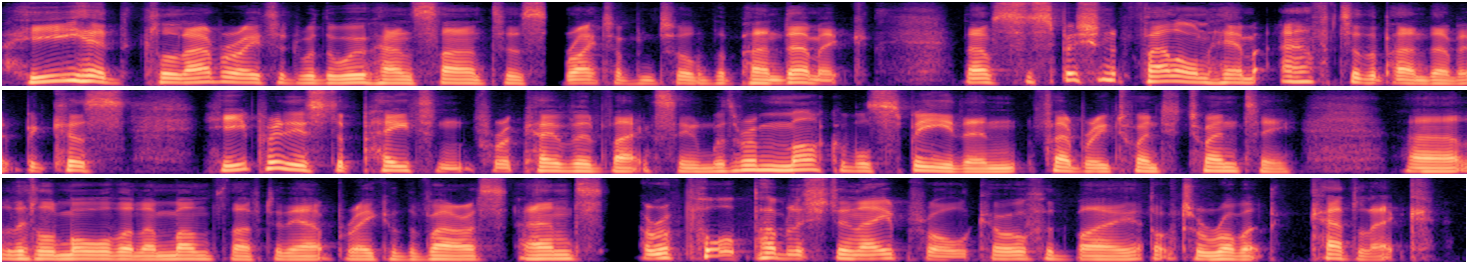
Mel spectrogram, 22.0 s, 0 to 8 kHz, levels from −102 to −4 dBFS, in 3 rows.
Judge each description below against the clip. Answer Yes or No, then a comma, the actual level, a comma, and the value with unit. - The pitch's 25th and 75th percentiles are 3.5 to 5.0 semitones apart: Yes, average, 4.0 semitones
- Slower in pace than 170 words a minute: Yes, average, 160 wpm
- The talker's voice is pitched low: Yes, low, 130 Hz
